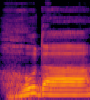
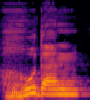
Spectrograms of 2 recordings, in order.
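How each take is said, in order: First: The word ends with a long drawn-out a. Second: The word ends with a short a and n.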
